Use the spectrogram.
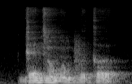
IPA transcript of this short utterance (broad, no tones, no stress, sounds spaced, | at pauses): ɡ ɛ n z ɔ̃ β ɔ̃ b β ə k ʌ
